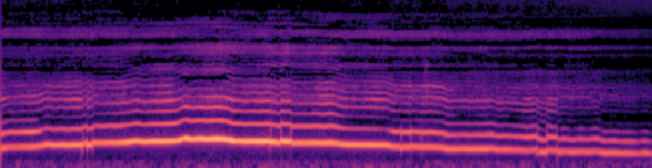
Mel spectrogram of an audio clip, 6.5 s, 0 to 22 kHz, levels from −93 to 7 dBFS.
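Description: Throughout the music, a watery, swirly texture with dulled treble and metallic chirps points to MP3 compression, likely at a low rate around 64 kbps. Frames out of order occur at 0.81–0.92 s, 2.69–2.90 s, 3.99–4.21 s and 5.35–5.57 s. In each, two adjacent blocks play swapped, producing a garbled flutter. The blocks are about 52 ms at the first and 104 ms at the rest.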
